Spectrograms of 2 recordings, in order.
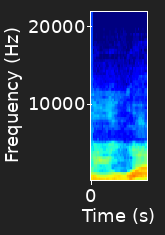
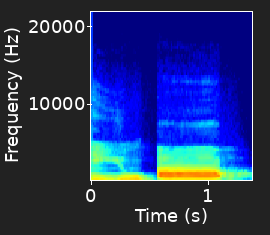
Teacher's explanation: واو کو نہیں پڑھنا بلکہ اس کے اوپر جو حمزہ لکھا ہوا ہے اس کو پڑھنا ہے۔ بعض اوقات لوگ حمزہ نہیں وا پڑھتے ہیں، وا، یو وا، تو یو وا نہیں پڑھنا۔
